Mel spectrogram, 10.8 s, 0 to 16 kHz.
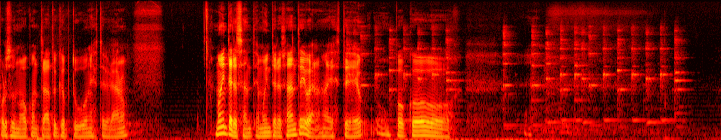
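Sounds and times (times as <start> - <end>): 
speech: 0.0 - 2.3, 3.1 - 6.9, 7.5 - 8.2
melodic mobile phone ringtone: 5.2 - 10.5.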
